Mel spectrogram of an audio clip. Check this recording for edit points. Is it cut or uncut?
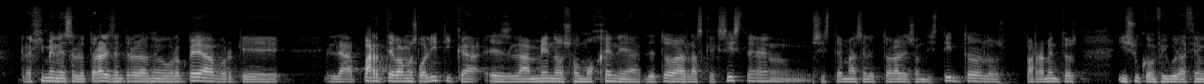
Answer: cut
